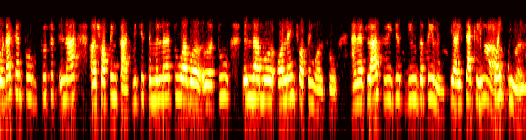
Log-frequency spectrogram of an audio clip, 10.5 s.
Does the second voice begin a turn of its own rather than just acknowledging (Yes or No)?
Yes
